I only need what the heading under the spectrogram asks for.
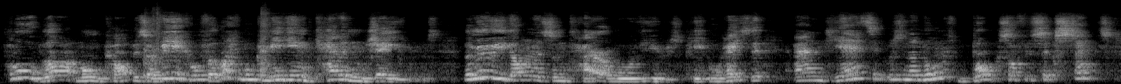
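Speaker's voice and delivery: projected, booming review opener; loud announcer intro. Acted. Reviewer introducing the film to viewers, loud and projected. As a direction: belt out the introduction at full volume.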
